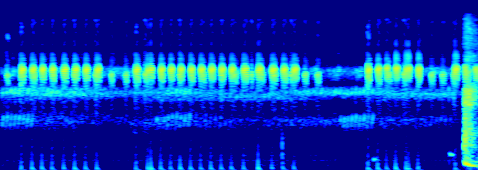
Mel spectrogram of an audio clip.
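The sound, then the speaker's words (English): A chorus of tree frogs calls alongside another calling frog species, a fast, steady run of many high, pulsing notes repeated in a regular rhythm, with a brief pause in the middle and a louder, harsher burst at the very end. “So in the background, you can, there's some tree frogs calling in the background, which make it a little harder.”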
